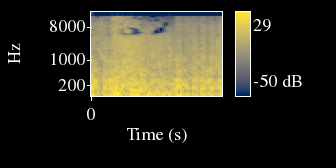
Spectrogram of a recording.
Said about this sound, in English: I've always wanted to use this gun, the executioner.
